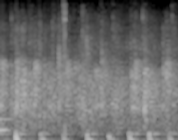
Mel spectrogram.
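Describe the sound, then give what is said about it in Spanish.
An audience at a sermon claps for Jesus, many hands overlapping into a dense, continuous wash of applause with sharp individual claps popping through at an even, moderately loud level. “así que si usted está despierto, si le puede dar un aplauso a Jesús, porque Él está aquí, yo creo que lo estamos conociendo.”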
